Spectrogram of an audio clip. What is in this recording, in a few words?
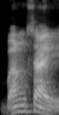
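"bangsal", Malay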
